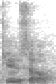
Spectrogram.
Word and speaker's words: QSO: cues actually stands for qso or cues pronounced cue so which also just stands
